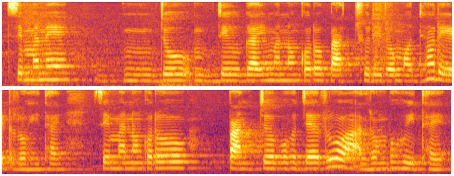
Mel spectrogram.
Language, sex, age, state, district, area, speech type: Odia, female, 30-45, Odisha, Khordha, rural, spontaneous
